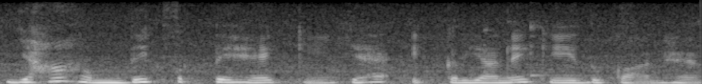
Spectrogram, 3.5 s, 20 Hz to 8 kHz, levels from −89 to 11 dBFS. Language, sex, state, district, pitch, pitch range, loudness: Hindi, female, Himachal Pradesh, Shimla, 220 Hz, 205-245 Hz, -16 LUFS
